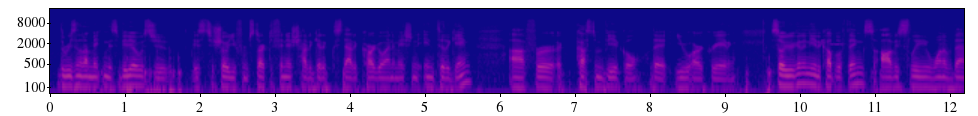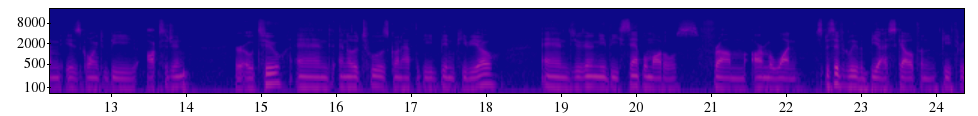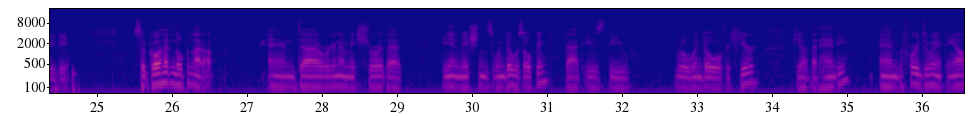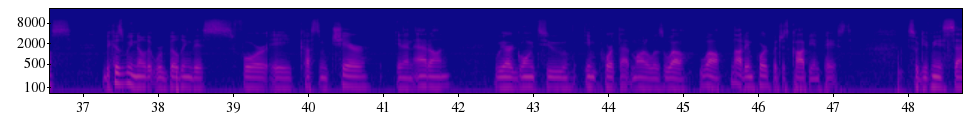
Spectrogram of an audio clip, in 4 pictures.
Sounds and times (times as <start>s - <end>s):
Speech: 0.1s - 24.8s, 25.5s - 26.6s, 27.2s - 47.3s, 48.0s - 48.7s.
